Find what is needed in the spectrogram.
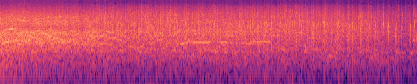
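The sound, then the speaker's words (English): Sustained audience applause, a dense steady clatter of many hands clapping at once, loud throughout and tapering slightly toward the end, with faint laughter mixed in. “What are you applauding?”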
